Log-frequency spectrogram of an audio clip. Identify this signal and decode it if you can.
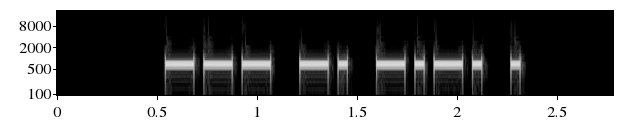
Morse code, heard as a keyed tone, about 25 wpm, 700 Hz. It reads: ONCE
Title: Sentences from Top 300 Words - New Word Drill - 25wpm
